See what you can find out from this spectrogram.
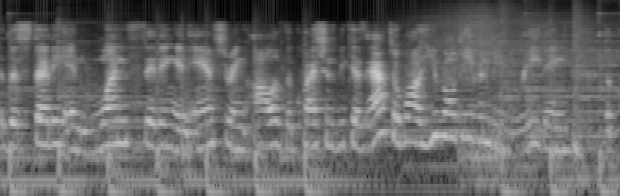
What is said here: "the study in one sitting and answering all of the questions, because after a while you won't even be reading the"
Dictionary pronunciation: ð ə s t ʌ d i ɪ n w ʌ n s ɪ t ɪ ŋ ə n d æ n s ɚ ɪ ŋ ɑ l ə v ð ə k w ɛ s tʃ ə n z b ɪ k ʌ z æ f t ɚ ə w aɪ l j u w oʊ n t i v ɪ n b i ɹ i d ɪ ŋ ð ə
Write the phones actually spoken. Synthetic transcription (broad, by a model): ð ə s t ʌ d i ɪ n w ʌ n s ɪ t ɪ ŋ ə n æ n s ɚ ɪ ŋ ɑ l ə v ð ə k w ɛ s tʃ ə n z b ɪ k ʌ z æ f t ɚ ə l j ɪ w oʊ n t i v ɪ n b i ɹ i d ɪ ŋ ð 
